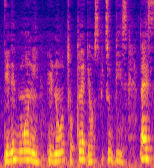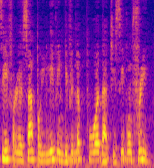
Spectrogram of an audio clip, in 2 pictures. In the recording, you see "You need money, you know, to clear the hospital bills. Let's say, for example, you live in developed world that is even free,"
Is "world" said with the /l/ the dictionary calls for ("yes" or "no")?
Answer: no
